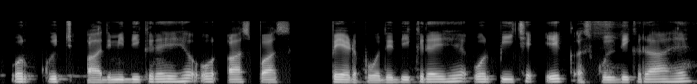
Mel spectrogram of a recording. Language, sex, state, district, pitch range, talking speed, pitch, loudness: Hindi, male, Uttar Pradesh, Saharanpur, 110-125 Hz, 170 wpm, 120 Hz, -20 LUFS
